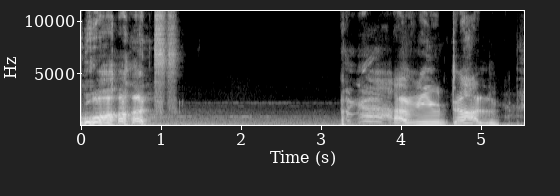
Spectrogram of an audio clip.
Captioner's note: laughs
